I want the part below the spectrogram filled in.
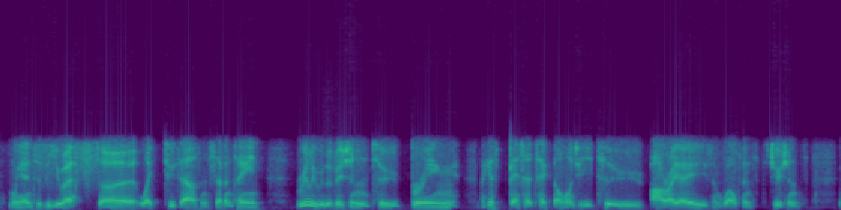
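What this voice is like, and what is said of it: Australian accent. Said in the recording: “as you can tell by the accent already, Practify is a business that emanated out of Australia”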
